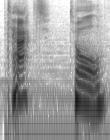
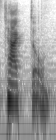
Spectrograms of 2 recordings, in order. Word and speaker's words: tactile: te in there somehow no it's not tacked toll it's tactial yeah that's it tactial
